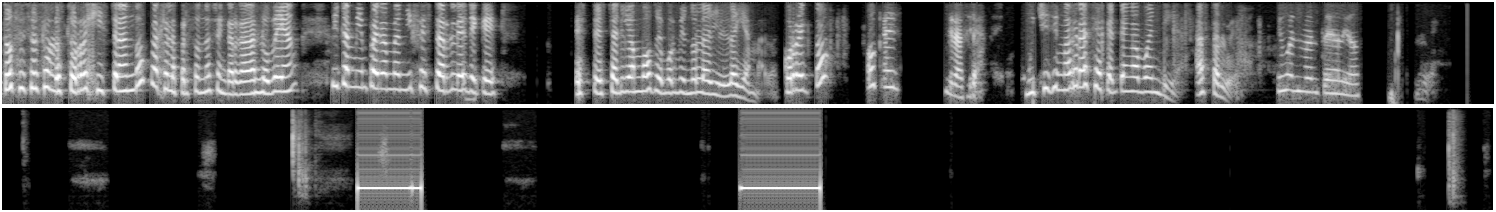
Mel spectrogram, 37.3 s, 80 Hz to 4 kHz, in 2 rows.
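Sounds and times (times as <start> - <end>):
speech: 0.0 - 6.4, 7.2 - 18.0
telephone busy signal beeps: 23.1 - 23.9, 27.9 - 28.9.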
